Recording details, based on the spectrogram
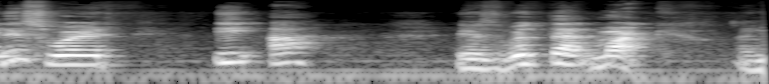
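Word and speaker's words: iʻa: If there's a mark between it, that means there's a separation or a slight pause.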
